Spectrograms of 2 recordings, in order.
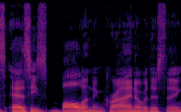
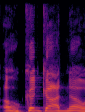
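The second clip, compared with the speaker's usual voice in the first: high, loud cry of dismay; horrified cry; 7 semitones higher, 7 dB louder than usual. Retold or imitated. Mom seeing the stage catch fire, loud horrified cry. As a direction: let it burst out in panic. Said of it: "and she goes".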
